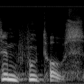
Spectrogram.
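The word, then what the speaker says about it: σύμφυτος: on the screen is this Greek word it's pronounced simbu tous everyone say sim foote dos go you just spoke ancient Greek that cool yeah fellow nerds we think that's cool that just play along so sim photos it's this it's this Greek word and you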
